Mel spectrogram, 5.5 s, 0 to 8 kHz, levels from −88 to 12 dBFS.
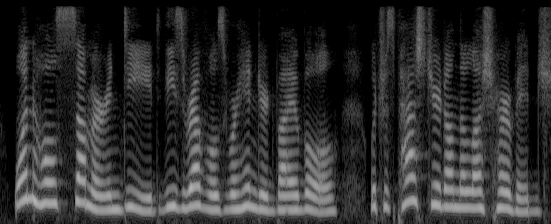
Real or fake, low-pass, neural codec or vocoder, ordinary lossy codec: fake; 7.2 kHz; codec, 16 kHz in and 24 kHz out, 1 kbps, XY-Tokenizer; MP3, 48 kbps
